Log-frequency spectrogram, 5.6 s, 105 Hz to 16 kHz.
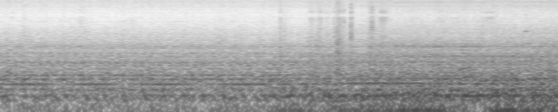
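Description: Mercedes-Benz Citaro C2 city bus engine running steadily at standstill, growing louder about three seconds in.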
